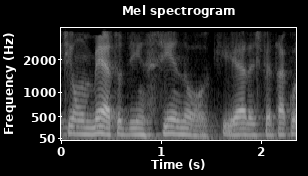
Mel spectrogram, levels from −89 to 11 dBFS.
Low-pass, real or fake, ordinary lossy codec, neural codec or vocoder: 3.6 kHz; real; MP3, 32 kbps; none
